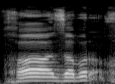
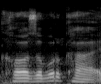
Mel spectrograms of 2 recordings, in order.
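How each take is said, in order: First: The final vowel is a heavy, darker 'o'-like sound. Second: The final vowel is a light, open 'a'. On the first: The speaker calls it right. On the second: The speaker calls it wrong.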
